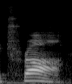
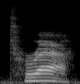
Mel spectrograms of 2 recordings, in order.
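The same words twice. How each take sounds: First: "tra" with a long open back "ah"; British broad A. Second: "tra" with the front "a" of "cat"; American TRAP vowel. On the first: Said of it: "we need you to say tra". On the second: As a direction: hold a flat front vowel in "tra", slowly. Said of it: "you're saying this". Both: Shown as a demonstration.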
